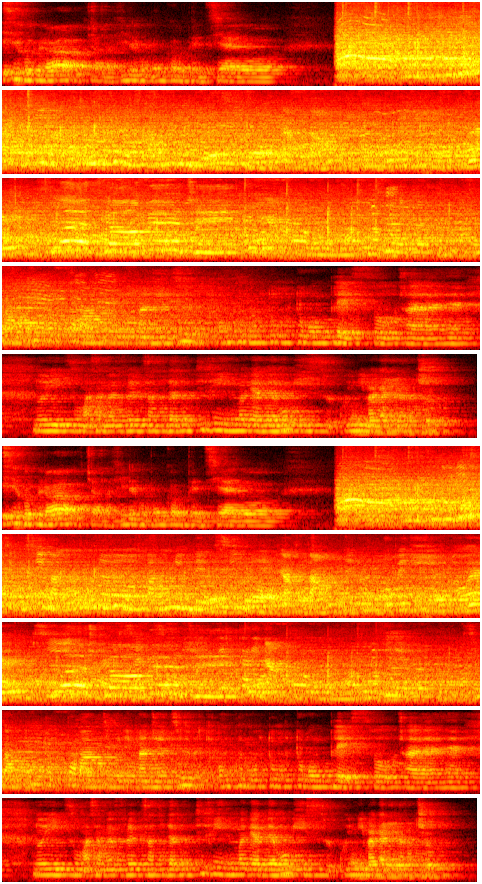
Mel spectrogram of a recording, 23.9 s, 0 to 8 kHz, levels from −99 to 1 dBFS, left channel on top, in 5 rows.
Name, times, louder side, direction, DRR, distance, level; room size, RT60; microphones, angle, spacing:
voice 1, 0.0-3.0 6.6-9.2 22.6-23.4, right 1 dB, 85° right, 2 dB, 6.1 m, -31 dB
Cheering / Applause, 3.3-16.7, left 3 dB, 75° left, 1.8 m, -22 dB
voice 2, 3.4-23.4, right 1 dB, 35° right, 1 dB, 6.1 m, -30 dB
23.0 x 16.0 x 7.7 m, 0.89 s
head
